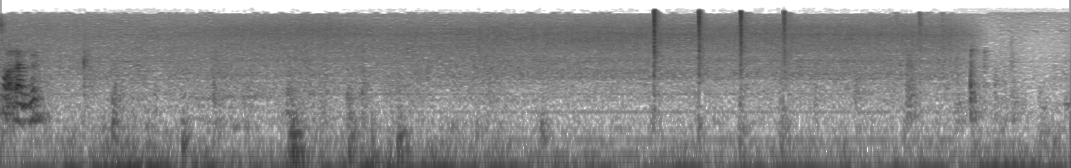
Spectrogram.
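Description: Meat sizzles in a frying pan.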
